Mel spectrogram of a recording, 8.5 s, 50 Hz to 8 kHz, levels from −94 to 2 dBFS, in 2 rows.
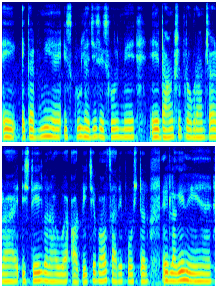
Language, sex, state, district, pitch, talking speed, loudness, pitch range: Angika, male, Bihar, Samastipur, 165 Hz, 180 wpm, -31 LUFS, 155-170 Hz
